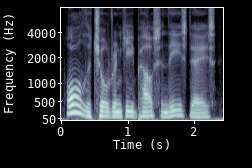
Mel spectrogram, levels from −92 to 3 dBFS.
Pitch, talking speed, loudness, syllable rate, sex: 120 Hz, 200 wpm, -16 LUFS, 4.9 syllables/s, male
